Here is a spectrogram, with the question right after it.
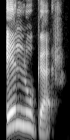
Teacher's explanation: A gente junta o som do L ao final de el e no começo de lugar.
